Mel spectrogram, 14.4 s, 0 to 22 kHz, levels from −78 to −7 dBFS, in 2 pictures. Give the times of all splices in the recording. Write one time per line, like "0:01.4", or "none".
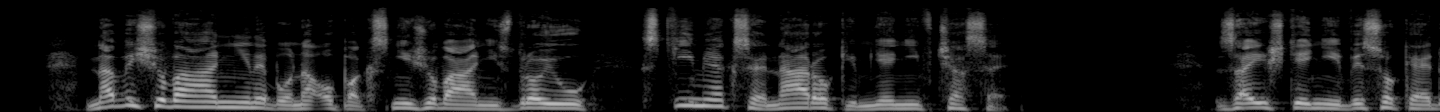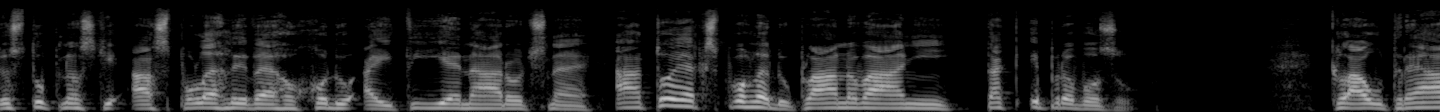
0:10.2
0:12.1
